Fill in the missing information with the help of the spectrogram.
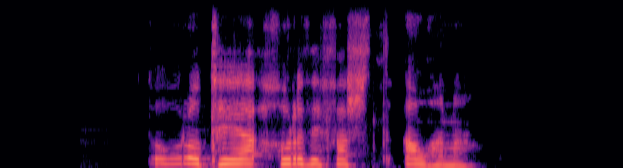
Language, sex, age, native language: Icelandic, female, 20-29, Icelandic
